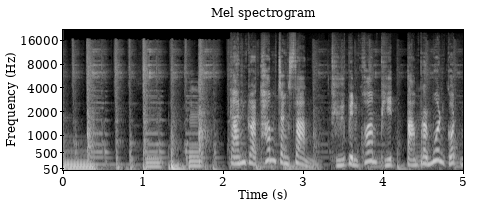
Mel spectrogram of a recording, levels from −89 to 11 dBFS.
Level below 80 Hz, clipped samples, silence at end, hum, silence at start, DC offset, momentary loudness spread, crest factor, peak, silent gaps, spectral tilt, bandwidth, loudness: -28 dBFS; under 0.1%; 0 s; none; 0 s; under 0.1%; 9 LU; 16 dB; 0 dBFS; none; -4 dB/octave; over 20 kHz; -16 LUFS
